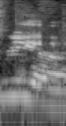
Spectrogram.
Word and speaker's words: Correia: Korea, like the country.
